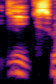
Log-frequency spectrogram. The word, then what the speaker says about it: Ickx: Ickx. – It's actually Ickx. We've been saying it wrong the whole time.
